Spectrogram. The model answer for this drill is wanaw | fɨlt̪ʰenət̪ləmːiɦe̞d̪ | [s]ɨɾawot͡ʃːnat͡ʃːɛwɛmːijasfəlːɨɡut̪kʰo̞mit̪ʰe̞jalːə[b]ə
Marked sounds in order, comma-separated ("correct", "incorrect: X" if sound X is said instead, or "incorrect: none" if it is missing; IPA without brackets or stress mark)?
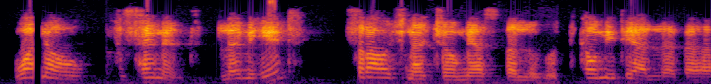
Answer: correct, correct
